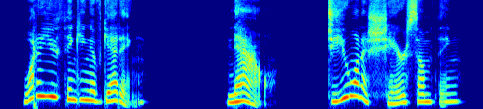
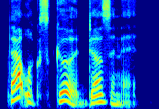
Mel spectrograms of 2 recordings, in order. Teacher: Notice how your tone rises a little at the end of the questions.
